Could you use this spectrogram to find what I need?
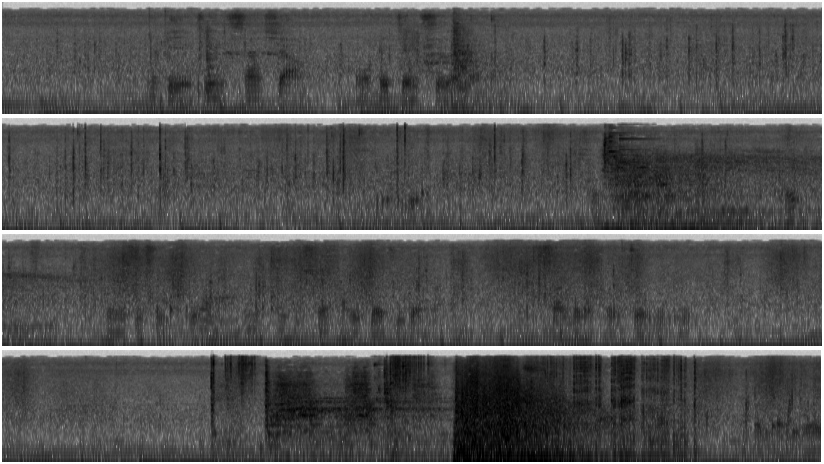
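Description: A young man talks into a microphone, close and casual.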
